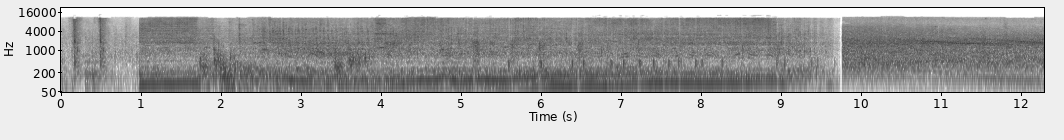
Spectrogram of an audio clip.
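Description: A tank engine rumbles deeply as the tank drives along.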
